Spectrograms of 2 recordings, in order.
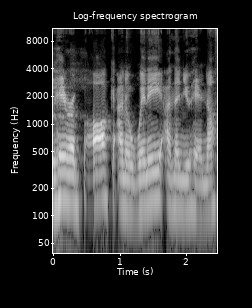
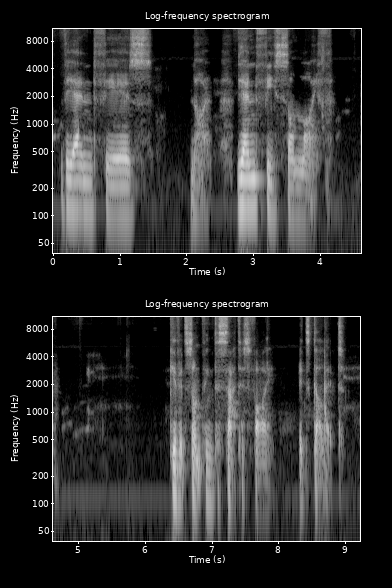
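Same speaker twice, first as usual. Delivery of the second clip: eerie, hushed, whispered otherworldly entity voice; 3 semitones lower, 5 dB quieter than usual. Voicing the hunt as it answers a character's question: whispering. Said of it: "the hunt whispers".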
